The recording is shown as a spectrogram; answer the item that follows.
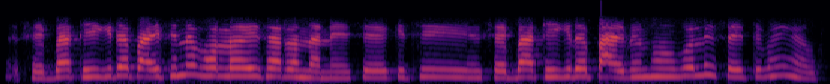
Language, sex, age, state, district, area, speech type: Odia, female, 45-60, Odisha, Angul, rural, conversation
